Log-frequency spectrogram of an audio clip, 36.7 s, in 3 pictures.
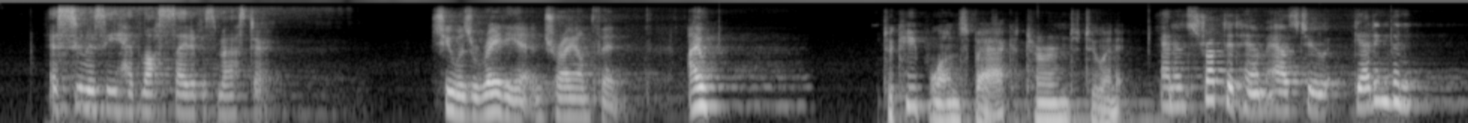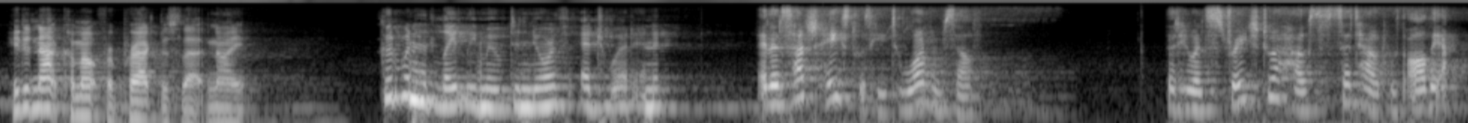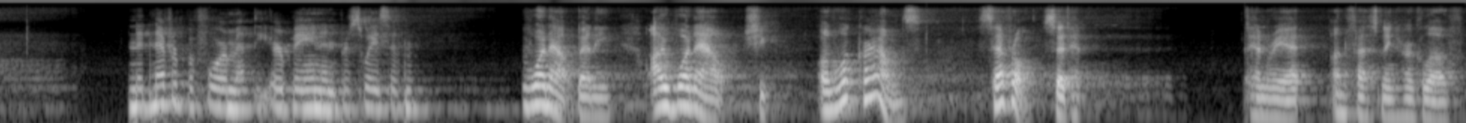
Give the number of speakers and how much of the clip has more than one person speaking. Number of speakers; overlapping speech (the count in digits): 6, no overlap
